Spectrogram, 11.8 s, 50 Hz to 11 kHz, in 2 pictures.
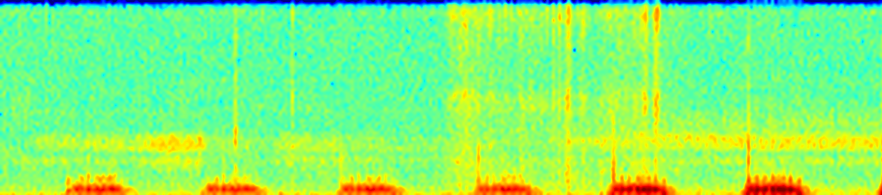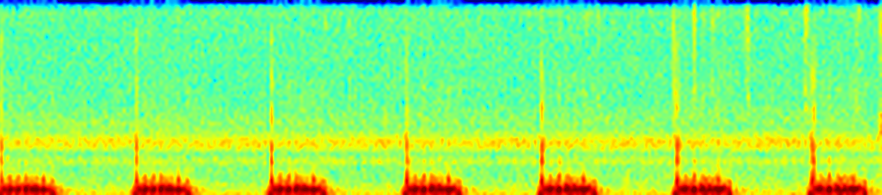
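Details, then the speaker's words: Pan-systolic blowing murmur throughout systole, about 67 beats a minute, with soft or absent first heart sound: mitral regurgitation. "this is the mama you're going to hear and it's a pen systolic murmur heard throughout the disc through the sisterly and the important thing is as you can hear there's no first heart sound or very soft heart sound for start sound"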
